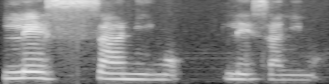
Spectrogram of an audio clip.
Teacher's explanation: Recordemos que acá hacemos un pequeño puente entre la S y la A.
